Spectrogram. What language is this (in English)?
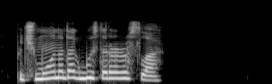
Russian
